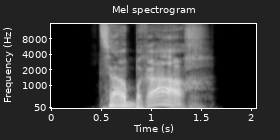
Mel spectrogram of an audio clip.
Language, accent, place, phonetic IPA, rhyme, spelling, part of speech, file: German, Germany, Berlin, [t͡sɛɐ̯ˈbʁaːx], -aːx, zerbrach, verb, De-zerbrach.ogg
- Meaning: first/third-person singular preterite of zerbrechen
